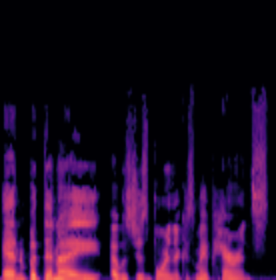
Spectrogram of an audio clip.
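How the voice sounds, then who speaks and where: A woman's voice: mid-range voice, animated, moderate pace, fairly bright tone. A woman from Colombia, Spanish her first language, chatting casually and rambling through her story. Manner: rambling, restarts often, laughs easily. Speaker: guest. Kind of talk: casual chat.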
